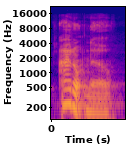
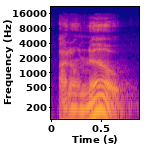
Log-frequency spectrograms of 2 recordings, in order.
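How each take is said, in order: First: It sounds flat and indifferent. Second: It sounds curious and searching. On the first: The person is not even looking. The speaker calls it wrong. "Most people have the inflection that just goes" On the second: The person is searching for an answer. The speaker calls it right. "You could have an inquisitive response"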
